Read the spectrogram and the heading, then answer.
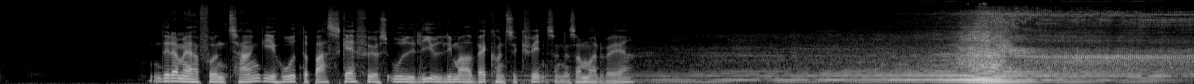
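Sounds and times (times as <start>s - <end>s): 
speech: 1.5s - 6.5s
car driving fast on bypass road under viaduct by the Holbæk Motorway: 4.4s - 11.9s
car tire roar on bypass road: 4.4s - 11.9s.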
